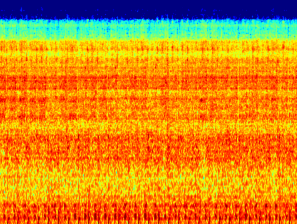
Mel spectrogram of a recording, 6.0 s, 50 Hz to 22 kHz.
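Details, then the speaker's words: Craftsman 30-inch rear-engine riding mower just fixed from a no-crank/no-start via voltage and safety switch checks: single-cylinder chugging at about two and a half pulses a second, loose and uneven; rough running, carburetor suspected. "sounds like we might need some carburetor attention or something of that sort"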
